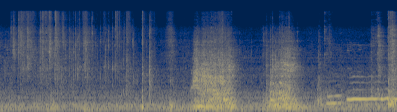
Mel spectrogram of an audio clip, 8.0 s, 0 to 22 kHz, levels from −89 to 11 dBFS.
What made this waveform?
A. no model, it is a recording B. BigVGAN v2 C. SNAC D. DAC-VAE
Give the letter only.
A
